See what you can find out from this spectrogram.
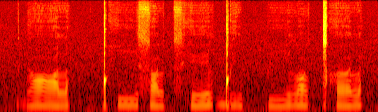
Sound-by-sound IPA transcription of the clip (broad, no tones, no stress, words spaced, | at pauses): ɡɑːl | ǃʰiːsɒlt͡sʰɪːl ɡ͡ǃɪlpːiːl ɔlǀʰʌl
